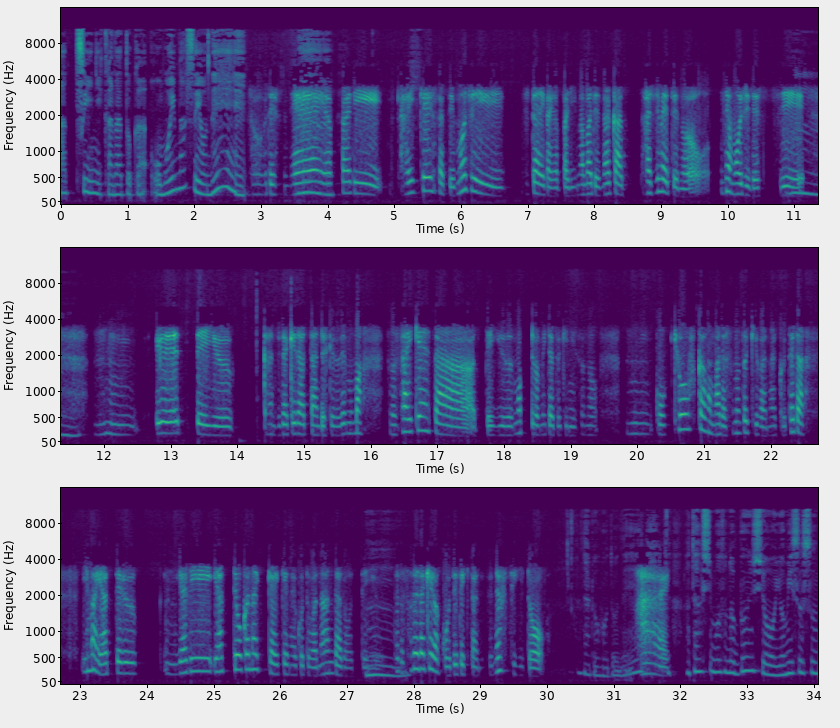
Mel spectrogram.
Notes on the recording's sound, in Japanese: 受賞者への電話インタビューの模様をお聞きいただきます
